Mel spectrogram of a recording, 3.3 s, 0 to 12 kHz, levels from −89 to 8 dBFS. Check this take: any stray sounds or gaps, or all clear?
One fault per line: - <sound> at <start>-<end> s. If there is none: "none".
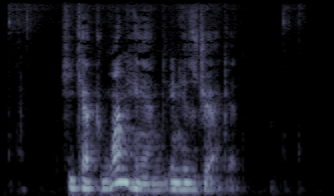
none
